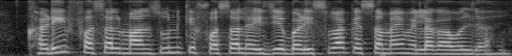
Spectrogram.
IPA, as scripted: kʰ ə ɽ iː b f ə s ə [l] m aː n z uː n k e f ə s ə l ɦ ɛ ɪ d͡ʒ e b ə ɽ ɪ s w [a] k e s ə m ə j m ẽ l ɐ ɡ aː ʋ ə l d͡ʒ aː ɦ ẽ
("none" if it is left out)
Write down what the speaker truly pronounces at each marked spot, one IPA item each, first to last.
l, a

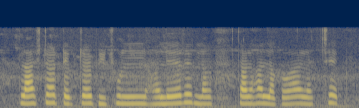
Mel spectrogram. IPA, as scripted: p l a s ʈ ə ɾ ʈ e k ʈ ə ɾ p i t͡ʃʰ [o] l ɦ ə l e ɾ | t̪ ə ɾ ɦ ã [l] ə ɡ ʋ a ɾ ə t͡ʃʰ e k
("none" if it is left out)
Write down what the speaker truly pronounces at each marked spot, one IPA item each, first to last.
u, l

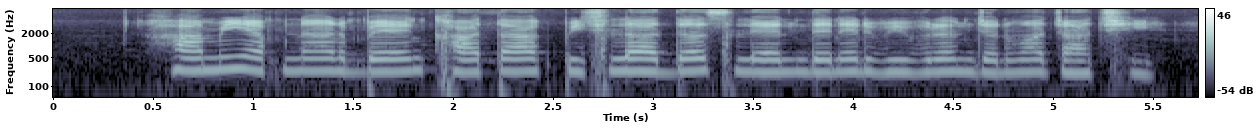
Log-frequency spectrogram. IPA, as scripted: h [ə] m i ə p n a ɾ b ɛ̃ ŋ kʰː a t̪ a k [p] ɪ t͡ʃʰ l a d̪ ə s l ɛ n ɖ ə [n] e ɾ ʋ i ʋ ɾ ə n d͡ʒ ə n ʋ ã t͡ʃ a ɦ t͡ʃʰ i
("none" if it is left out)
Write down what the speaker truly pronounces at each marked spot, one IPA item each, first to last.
a, p, n

